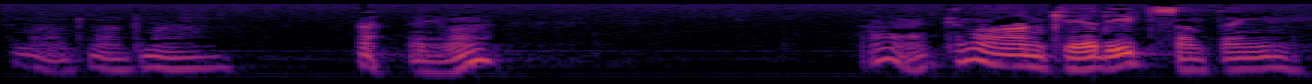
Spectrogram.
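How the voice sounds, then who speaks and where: An American actor playing a flippant, needling military biologist in a 1950s science fiction radio drama. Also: male voice, fairly low pitch, expressive, a little slow, husky, full character voice. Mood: absorbed, muttering. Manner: teasing, sardonic. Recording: dull lo-fi 1950s radio recording.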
